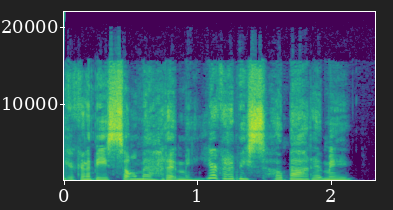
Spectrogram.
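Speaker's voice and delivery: acted, upset crying, high and tearful pleading. Reading out a streamer's account of a phone call, mimicking Fupa Cheese crying. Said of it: "she was crying and saying".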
